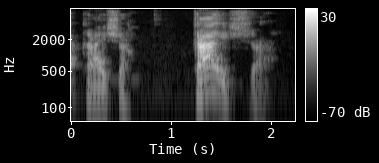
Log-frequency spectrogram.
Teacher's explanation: o A é mais forte que o I. Então, o A é classificado dentro da fonética como uma vogal e o I como uma semivogal, porque ela tem um som mais fraco, certo? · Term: ditongo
